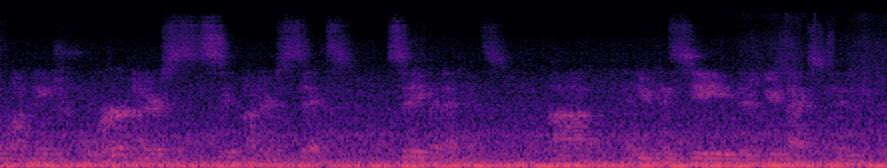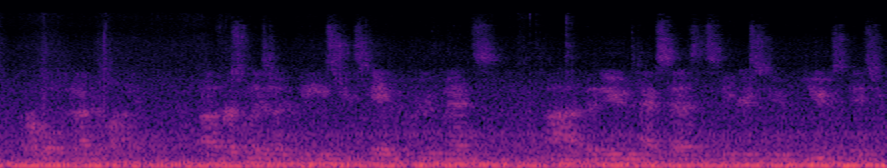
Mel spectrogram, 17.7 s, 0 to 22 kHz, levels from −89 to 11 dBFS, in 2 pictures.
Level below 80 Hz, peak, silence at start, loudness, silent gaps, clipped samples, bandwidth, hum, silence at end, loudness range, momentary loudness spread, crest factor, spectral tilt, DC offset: -36 dBFS; -20 dBFS; 0 s; -36 LUFS; none; under 0.1%; 14.5 kHz; none; 0 s; 2 LU; 3 LU; 14 dB; -6.5 dB/octave; under 0.1%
